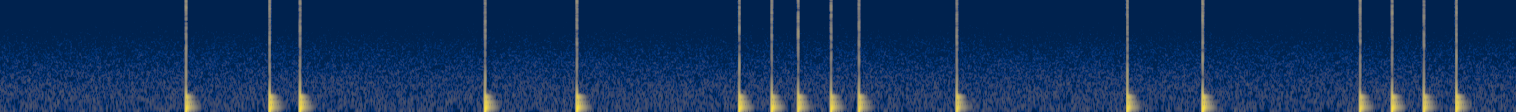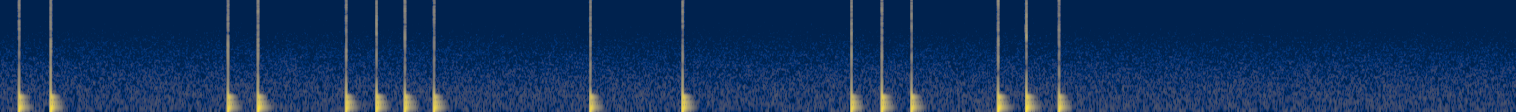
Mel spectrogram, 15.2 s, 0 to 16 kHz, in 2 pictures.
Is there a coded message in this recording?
Yes: tap code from 0.9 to 13.0 s, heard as knocks on a wall, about 7 knocks a second. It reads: BAVARIAN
